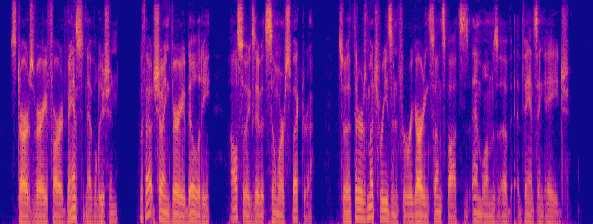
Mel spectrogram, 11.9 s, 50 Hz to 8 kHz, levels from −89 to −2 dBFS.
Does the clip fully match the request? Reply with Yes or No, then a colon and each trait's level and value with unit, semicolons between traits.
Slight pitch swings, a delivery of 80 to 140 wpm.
No: average, 3.7 semitones; slow, 135 wpm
